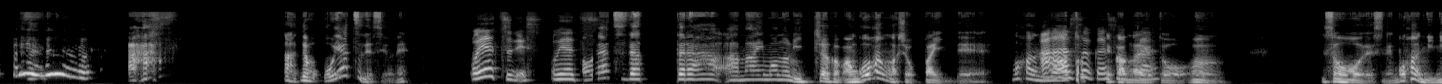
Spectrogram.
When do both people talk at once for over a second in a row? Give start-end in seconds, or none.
10.3-11.6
